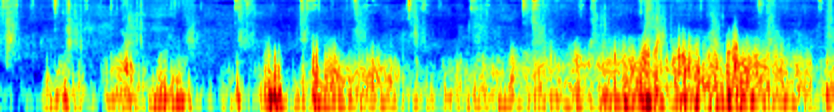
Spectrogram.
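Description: Footsteps of a person walking outdoors, with irregular clicks over a low, uneven rumble on the handheld phone's microphone that grows louder after the first moment.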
